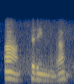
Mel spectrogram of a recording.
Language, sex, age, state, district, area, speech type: Tamil, female, 30-45, Tamil Nadu, Ranipet, urban, conversation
